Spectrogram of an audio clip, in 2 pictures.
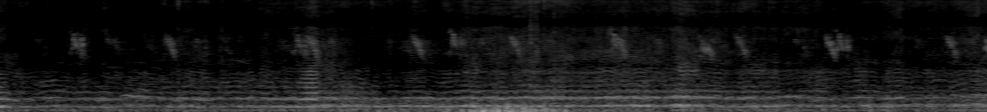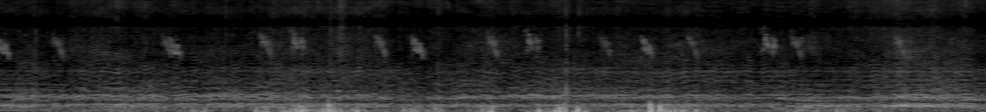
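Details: Continuous buzzing from worker honey bees streaming in and out of a feral colony, a deep layered drone with low rumbling surges, while faint short high chirps repeat in the background throughout.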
